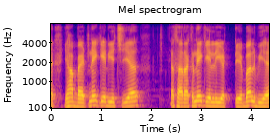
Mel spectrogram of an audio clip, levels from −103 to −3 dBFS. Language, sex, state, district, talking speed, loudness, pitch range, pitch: Hindi, male, Jharkhand, Ranchi, 165 wpm, -16 LUFS, 130-150 Hz, 140 Hz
